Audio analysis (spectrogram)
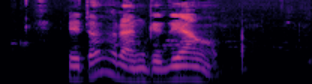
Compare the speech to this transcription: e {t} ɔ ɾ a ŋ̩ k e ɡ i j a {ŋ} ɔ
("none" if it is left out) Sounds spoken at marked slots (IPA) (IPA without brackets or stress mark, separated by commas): t, ŋ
